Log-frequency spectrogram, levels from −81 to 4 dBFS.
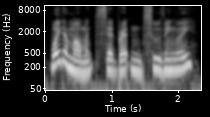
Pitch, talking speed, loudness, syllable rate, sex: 180 Hz, 155 wpm, -18 LUFS, 4.7 syllables/s, male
